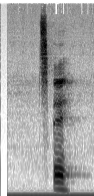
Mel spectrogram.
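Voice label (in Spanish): "izquierda", Spanish, male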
